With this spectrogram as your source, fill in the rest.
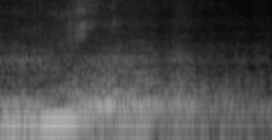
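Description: A sports car engine roars as the car drives past close by.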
